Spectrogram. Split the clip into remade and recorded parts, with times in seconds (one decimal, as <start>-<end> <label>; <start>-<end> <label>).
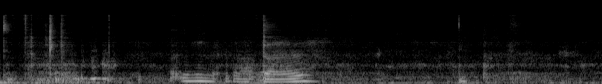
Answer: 0.0-6.0 remade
